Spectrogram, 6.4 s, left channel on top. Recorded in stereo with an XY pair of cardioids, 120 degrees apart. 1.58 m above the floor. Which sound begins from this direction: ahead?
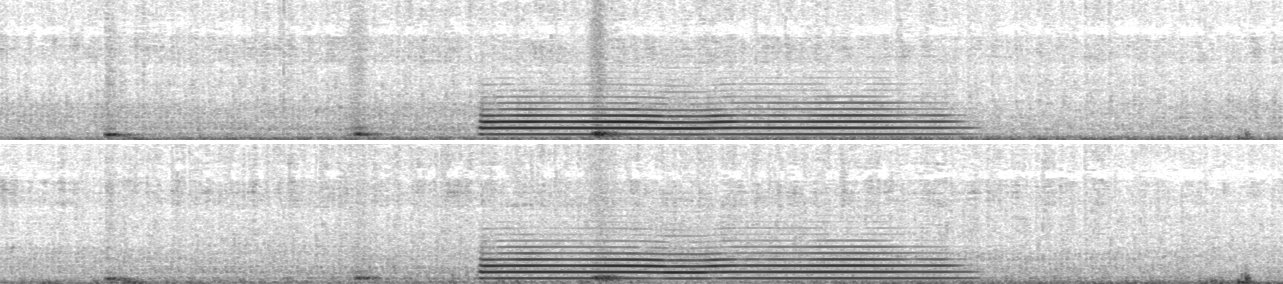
A trumpet, at 2.4 s.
